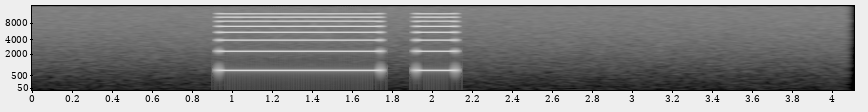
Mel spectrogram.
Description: Beep code, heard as beeps from a small speaker, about 780 Hz. 1 long, 1 short. In IBM BIOS tables: system board problem.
